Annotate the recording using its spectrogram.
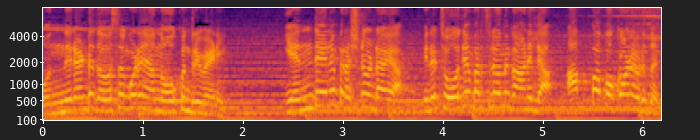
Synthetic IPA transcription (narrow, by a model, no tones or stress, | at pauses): o̞nːɨɾe̞ɳɖɨd̪iʋɐsɐŋkuːɽeɲaːnno̞ːkːumt̪riʋe̞ːɳi | e̞nd̪eːlumprɐɕnɐmuɳɖaːjapinːe̞t͡ɕo̞ːd̪jɐmpɐrɐt͡ɕːilonːɨkaːɳilːɐɐpːɐpːokːoːɳeoɾunːɐ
